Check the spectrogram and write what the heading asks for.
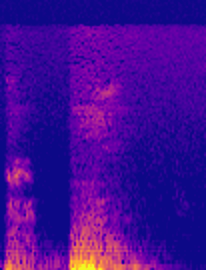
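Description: A woman's short exhale close on the microphone, a second or so in, after a faint breath at the start.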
